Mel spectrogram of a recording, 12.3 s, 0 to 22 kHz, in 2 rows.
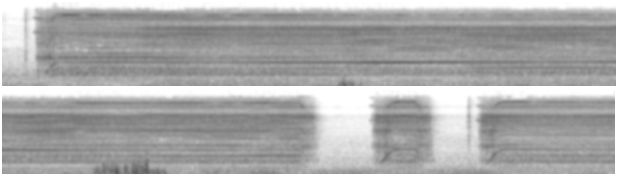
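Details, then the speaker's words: Brand-new Milwaukee M18 CAG125 XPD 125mm angle grinder straight out of the box: it freewheels with a high steady whine and a strained, tight note, spinning down and back up, and smells a little electrical; motor fault suspected. "Doesn't sound right. Doesn't sound very good. Like it was tight in there."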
